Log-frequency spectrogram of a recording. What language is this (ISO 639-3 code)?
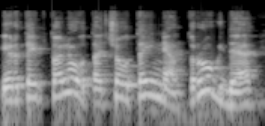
lit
